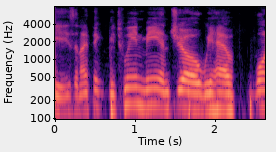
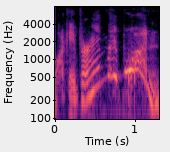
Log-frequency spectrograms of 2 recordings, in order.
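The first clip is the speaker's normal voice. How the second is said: very high little puppet-character voice; 5 dB quieter than usual. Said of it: "I'm gonna be in Muppet voice".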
